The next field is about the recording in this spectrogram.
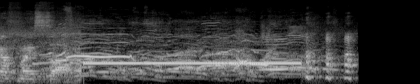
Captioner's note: people screaming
